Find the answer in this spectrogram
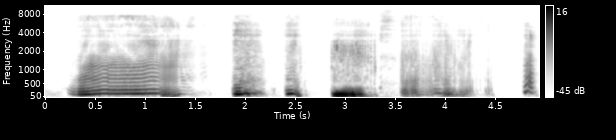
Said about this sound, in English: Would you like to hear another fart? No, thank you.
